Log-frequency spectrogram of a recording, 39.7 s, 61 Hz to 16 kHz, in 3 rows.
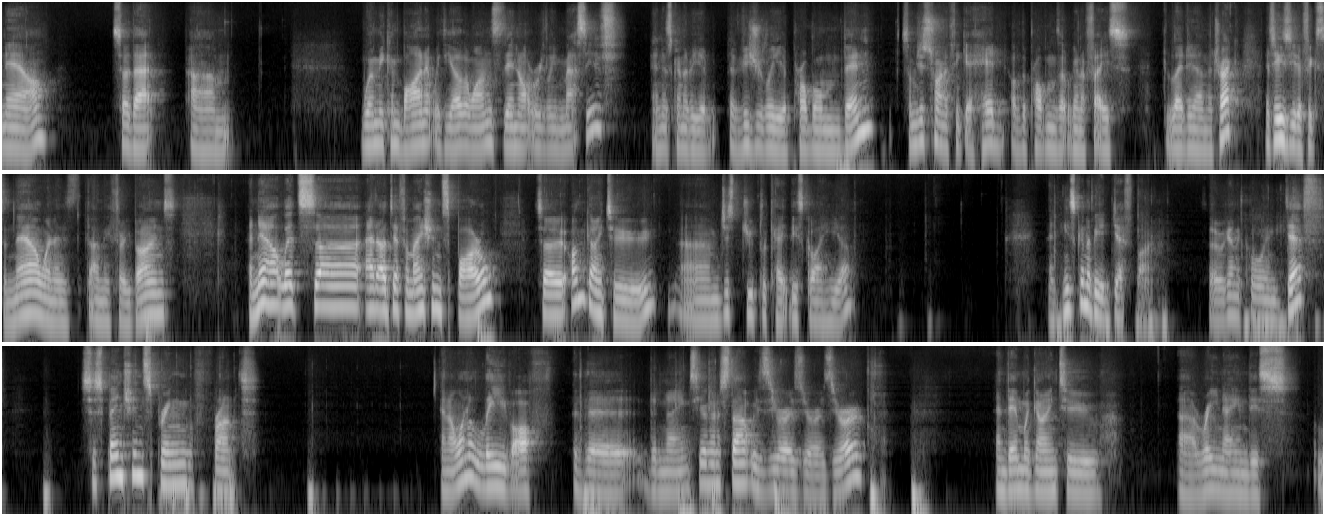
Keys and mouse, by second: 15.1 middle click, 18.7 shift+middle click, 19.2 right click, 19.6-20.7 middle drag, 22.4 shift+d, 23.7 F2, 24.6 Delete, 24.7 Delete, 28.0 Right, 29.5 Right, 29.5 Delete, 29.7 Delete, 30.1 Delete, 33.6 0.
